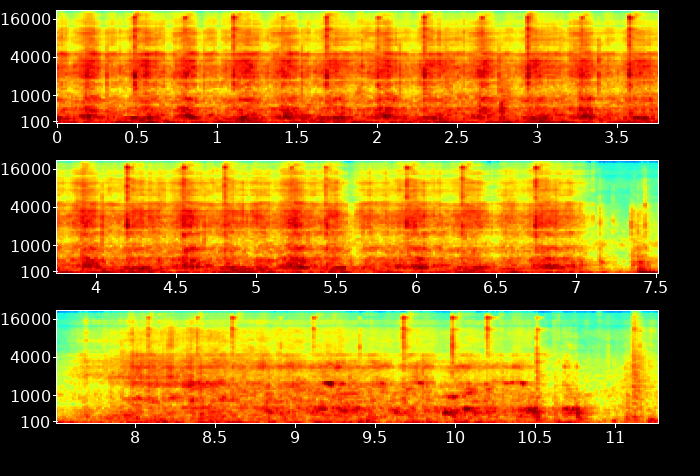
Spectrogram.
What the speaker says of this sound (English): I also keep a couple of auger bits in here in the sizes I use most, and it's really fun to drill holes with these.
